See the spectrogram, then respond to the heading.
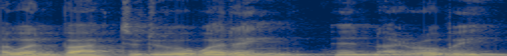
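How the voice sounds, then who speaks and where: Audible room echo surrounds a man with an English accent whose dark, mellow tone carries vocal fry. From England. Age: 60s. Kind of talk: spiritual talk. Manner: conversational, humorous.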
